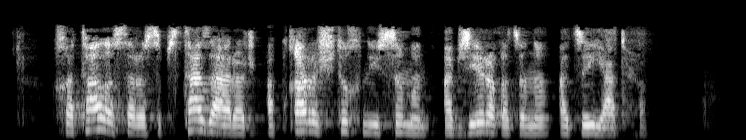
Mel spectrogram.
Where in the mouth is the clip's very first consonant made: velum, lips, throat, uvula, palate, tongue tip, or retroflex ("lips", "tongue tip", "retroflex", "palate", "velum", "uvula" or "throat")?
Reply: uvula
